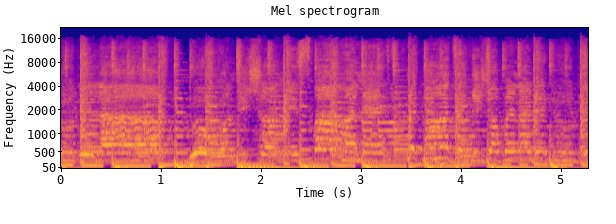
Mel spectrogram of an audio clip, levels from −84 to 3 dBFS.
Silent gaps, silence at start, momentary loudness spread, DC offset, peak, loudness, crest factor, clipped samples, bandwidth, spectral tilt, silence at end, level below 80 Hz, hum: none; 0 s; 3 LU; under 0.1%; 0 dBFS; -14 LUFS; 14 dB; under 0.1%; 18 kHz; -4 dB/octave; 0 s; -22 dBFS; none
